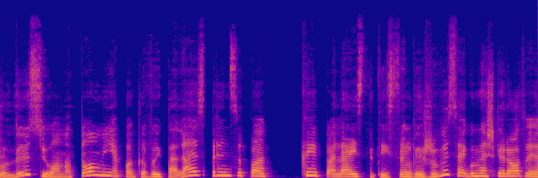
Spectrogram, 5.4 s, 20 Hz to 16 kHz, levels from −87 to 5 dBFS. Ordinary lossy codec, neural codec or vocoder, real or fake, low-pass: AAC, 96 kbps; codec, 44.1 kHz, 2.6 kbps, DAC; fake; 14.4 kHz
